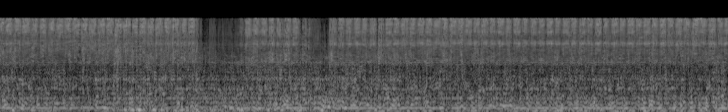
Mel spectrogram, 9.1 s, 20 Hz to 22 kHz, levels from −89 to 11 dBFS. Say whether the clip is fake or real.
fake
